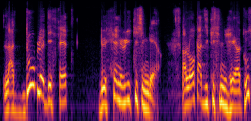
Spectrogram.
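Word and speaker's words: Kissinger: il caractérisé par la double défaite de Henry Kitinger alors dit ger prononcé en américain mais son allemand cri aux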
